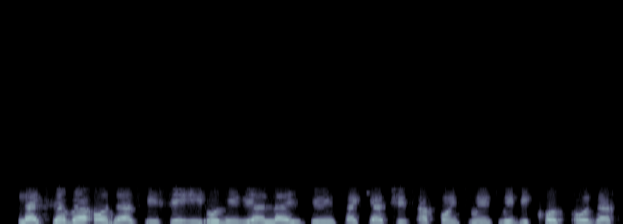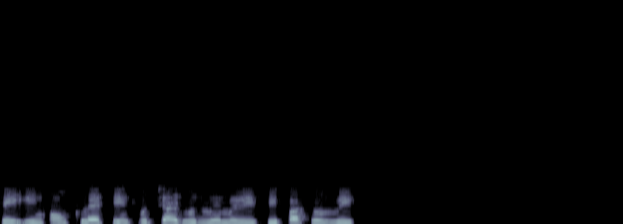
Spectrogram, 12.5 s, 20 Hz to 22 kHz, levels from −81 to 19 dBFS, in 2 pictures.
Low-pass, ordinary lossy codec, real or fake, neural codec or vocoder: 3.6 kHz; none; fake; codec, 16 kHz, 4 kbps, FunCodec, trained on Chinese and English, 50 frames a second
